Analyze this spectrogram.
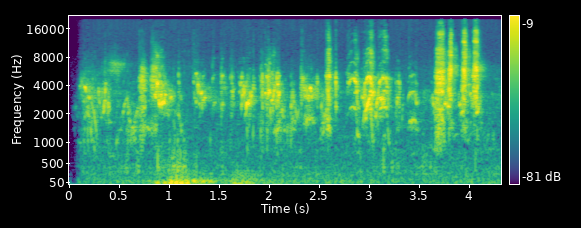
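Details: Pet budgerigars chirping in a busy, continuous chatter of short warbled notes and clicks, mostly high-pitched, with a brief low thump near the middle.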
